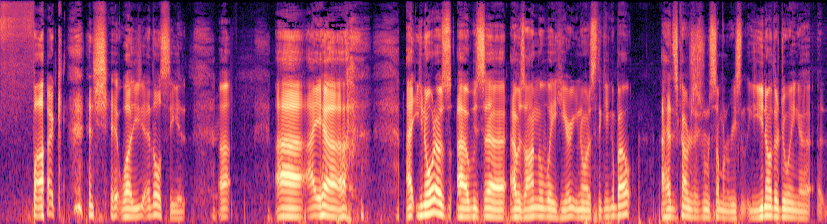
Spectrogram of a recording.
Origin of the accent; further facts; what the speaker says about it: Toronto, Ontario, Canada; we're from Toronto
